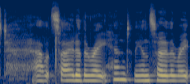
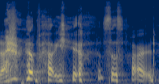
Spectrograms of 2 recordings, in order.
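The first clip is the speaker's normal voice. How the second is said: breathless laughing through the words; chuckling while winded; 3 semitones higher, 7 dB louder than usual. Real, not acted. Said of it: "I'm winded".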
